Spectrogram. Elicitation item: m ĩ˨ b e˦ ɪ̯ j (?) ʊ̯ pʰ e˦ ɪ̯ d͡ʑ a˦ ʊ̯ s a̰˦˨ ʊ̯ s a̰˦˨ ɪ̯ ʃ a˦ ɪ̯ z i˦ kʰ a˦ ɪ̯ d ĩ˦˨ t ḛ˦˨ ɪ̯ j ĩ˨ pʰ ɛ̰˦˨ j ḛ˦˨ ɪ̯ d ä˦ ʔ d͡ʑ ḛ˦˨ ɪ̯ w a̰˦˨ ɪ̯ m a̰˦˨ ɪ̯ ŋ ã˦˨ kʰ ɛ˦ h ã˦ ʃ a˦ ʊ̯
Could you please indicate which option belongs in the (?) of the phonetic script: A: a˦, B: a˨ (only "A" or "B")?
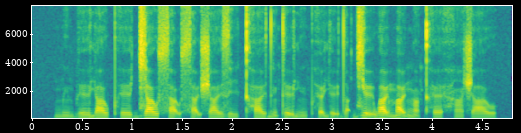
A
